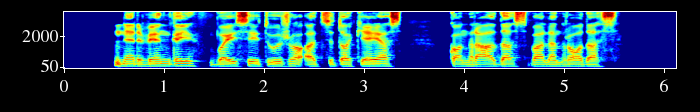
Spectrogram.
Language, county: Lithuanian, Klaipėda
